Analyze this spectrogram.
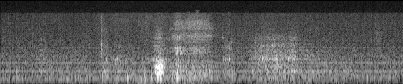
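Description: A man speaks quietly and close to a microphone.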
